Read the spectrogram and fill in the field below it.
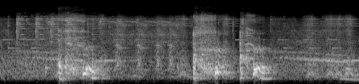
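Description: Two or three short, loose coughs over a quiet background of game sounds; a plain cough with a cold.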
